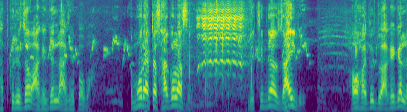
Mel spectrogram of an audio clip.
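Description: A goat bleats once, a short wavering call about three seconds in, among men talking.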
